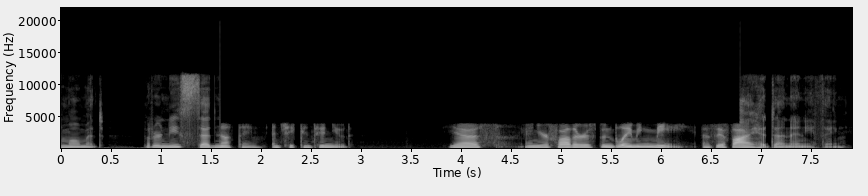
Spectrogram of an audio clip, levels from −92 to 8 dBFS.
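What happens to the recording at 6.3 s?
At 6.3 s the speech sounds dull and boxy, with nothing above 3.8 kHz and a faint new noise floor, but no gap or level jump. It lies within 1.58–6.79 s, where the input switched to a poorer device, likely a narrower-band microphone.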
